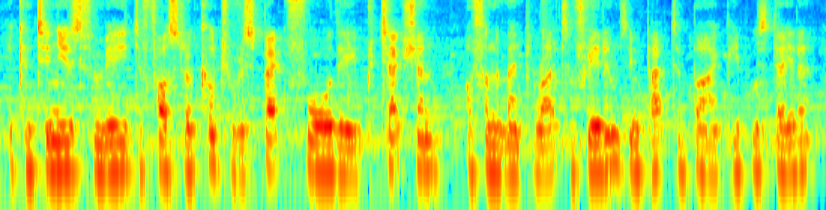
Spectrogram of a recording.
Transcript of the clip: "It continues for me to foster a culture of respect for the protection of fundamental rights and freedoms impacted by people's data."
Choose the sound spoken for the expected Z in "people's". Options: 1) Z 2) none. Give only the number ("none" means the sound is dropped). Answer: 1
